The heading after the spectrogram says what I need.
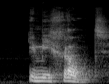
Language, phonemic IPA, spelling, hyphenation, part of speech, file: Dutch, /ˌɪ.miˈɣrɑnt/, immigrant, im‧migrant, noun, Nl-immigrant.ogg
- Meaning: immigrant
